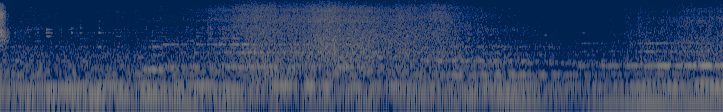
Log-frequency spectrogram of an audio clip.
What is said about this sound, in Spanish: Estás caminando por la arena blanca y es tan suave y cálida bajo tus pies, escuchando pequeñas olas como golpean la orilla del mar.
